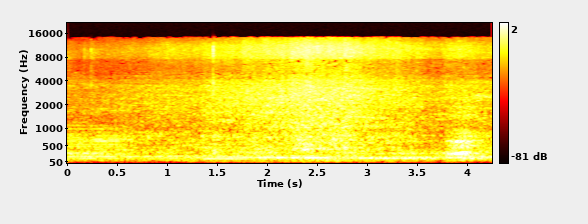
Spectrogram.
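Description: A motor vehicle passing by: its engine hum and road noise swell up and fade away over about two seconds, over a steady low engine hum.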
